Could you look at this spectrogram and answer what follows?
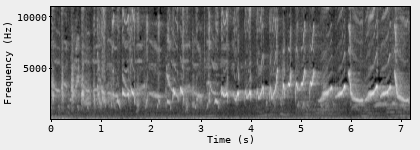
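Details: A tame Chinese hwamei keeps up a dense, energetic chatter of short whistles and slurs, rising into louder sweeping notes toward the close.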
